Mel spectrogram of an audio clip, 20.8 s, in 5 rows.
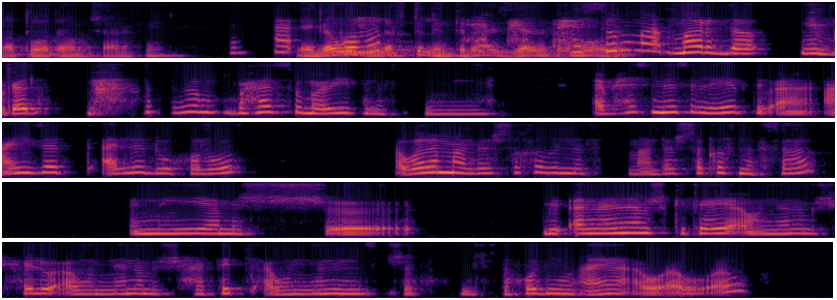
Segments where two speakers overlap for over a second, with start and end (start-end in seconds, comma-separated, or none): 1.5-3.2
